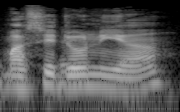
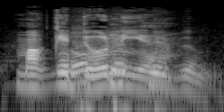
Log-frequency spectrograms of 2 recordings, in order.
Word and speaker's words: Makedonia: ajarat yang kedua adalah C diucapkan sebagai K seperti makedonia dalam bahasa Inggris disebut makedonia dalam bahasa Inggris itu masedonia tapi sebenarnya itu berbunyi huruf k makedonia dahulu doketisme berasal dari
